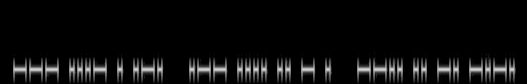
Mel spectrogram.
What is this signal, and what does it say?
Morse code, heard as a keyed tone, about 30 wpm, 700 Hz. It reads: OVER WHITE ZINC
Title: Pangram Challenge v2 - 30wpm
